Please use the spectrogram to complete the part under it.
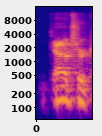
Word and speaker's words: Goucher: Goucher College. Did I pronounce that correctly, Dante? – Goucher College. – Goucher. I went French on you.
